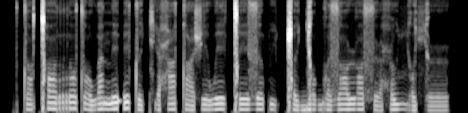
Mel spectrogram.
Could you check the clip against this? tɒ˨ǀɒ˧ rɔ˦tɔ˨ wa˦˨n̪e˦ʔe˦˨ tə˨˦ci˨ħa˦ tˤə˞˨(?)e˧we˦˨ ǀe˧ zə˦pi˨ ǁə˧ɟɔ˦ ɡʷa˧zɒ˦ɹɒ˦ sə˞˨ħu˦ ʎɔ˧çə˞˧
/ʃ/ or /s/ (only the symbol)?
ʃ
